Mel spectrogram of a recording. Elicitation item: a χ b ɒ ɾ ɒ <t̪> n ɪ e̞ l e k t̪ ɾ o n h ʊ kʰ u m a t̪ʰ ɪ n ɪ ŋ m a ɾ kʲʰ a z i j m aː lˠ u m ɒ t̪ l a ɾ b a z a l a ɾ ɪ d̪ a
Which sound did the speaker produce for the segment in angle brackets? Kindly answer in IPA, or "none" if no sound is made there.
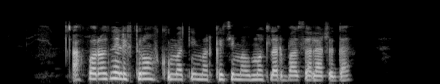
t̪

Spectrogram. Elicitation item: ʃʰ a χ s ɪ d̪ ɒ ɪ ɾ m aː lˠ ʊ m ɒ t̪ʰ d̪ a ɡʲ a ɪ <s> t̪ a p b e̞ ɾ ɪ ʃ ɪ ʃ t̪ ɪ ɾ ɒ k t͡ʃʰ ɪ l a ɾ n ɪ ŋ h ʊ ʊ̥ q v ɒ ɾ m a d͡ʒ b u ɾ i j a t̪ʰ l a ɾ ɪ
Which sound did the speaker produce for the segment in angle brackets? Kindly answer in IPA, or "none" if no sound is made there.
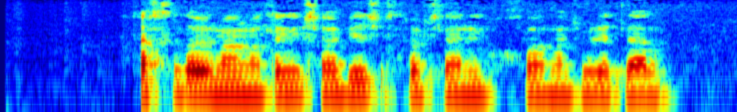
ʃ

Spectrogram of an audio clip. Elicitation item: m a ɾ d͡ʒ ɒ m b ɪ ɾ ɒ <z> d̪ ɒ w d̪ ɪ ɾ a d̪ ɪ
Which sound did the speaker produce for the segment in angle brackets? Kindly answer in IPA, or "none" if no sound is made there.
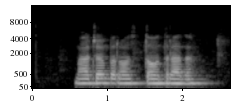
z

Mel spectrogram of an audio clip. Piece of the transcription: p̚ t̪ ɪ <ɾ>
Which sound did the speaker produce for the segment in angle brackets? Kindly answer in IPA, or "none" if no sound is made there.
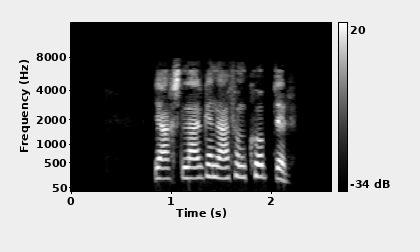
ɾ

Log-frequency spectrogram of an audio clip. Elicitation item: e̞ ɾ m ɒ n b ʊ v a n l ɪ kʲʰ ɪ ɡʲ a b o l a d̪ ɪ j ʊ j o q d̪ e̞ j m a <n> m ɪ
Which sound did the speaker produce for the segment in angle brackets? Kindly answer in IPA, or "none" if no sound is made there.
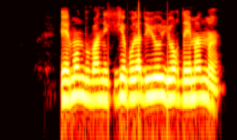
n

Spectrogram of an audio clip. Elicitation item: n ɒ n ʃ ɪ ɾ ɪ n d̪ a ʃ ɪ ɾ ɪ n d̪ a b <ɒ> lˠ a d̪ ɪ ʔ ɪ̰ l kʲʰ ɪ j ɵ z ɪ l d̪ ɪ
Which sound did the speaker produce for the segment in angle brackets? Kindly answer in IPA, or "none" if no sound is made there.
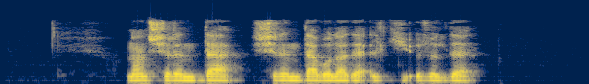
o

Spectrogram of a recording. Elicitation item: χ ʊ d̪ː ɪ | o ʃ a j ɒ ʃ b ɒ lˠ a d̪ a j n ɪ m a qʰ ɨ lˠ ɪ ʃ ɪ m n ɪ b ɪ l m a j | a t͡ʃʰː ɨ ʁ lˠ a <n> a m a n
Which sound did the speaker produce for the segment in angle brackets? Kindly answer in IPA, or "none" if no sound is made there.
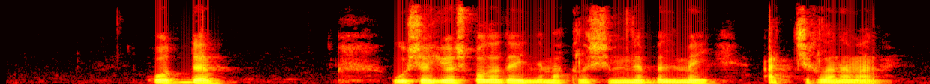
n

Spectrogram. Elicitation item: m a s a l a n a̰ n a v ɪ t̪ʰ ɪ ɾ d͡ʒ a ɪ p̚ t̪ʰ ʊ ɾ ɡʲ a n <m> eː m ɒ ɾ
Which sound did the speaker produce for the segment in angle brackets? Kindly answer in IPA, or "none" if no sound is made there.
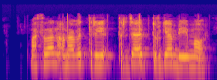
b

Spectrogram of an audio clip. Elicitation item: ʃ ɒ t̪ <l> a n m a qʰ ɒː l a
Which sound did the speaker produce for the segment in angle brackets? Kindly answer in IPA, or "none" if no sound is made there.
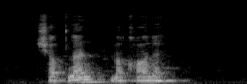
l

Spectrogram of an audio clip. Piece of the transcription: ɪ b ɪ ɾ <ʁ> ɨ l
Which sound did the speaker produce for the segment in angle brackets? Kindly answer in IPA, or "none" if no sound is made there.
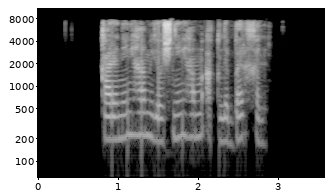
χ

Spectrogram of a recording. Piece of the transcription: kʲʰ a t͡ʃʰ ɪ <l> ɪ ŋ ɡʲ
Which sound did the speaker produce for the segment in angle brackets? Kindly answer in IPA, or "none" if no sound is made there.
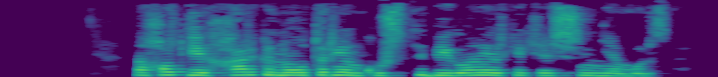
ɾ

